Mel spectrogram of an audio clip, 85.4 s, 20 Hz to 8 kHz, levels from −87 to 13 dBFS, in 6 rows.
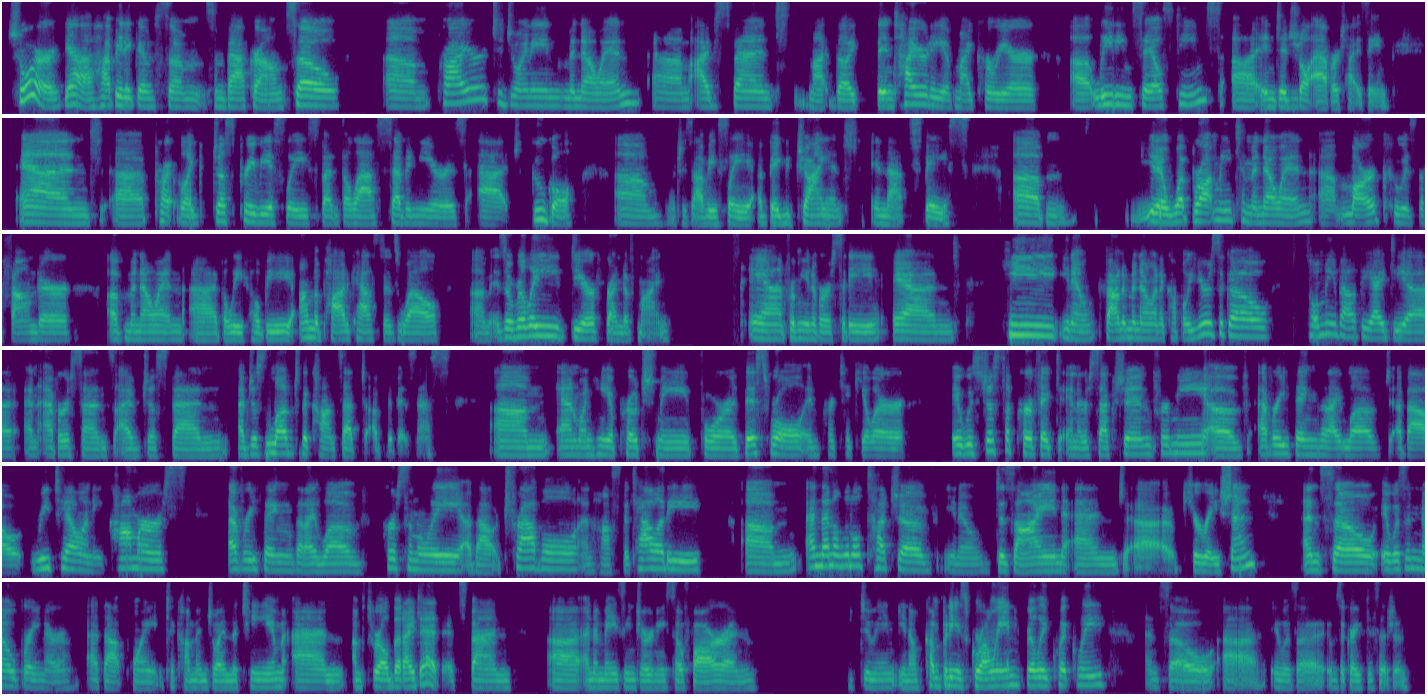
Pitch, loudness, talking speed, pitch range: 160 Hz, -25 LUFS, 155 wpm, 150-185 Hz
